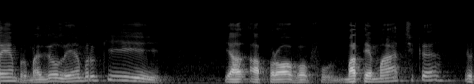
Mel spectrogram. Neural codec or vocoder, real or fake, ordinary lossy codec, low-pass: none; real; none; none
